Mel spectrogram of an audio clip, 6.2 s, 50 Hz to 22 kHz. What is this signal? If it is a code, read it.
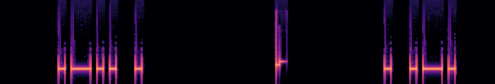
Morse code, heard as a keyed tone, about 15 wpm, 700 Hz. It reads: LE ER
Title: Top Two Letter Combinations in Words 15wpm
